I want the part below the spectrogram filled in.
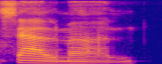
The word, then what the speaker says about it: salmon: There's no L in salmon. – Well, it is an L. – There's an L, but there's no in the pronunciation, nigga.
